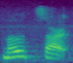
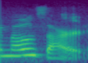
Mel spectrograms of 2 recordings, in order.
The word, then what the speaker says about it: Mozart: it's our job to tell them it's mozart like pizza a lot of people say mozart and you shouldn't judge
